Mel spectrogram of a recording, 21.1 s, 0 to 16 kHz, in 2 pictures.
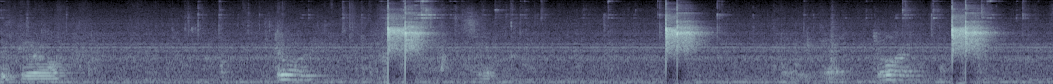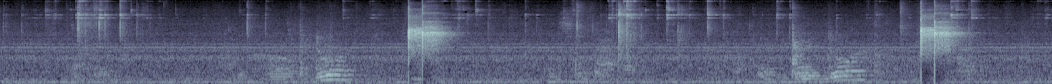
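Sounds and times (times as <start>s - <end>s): dog-training clicker clicking: 9.5s - 10.0s, 19.7s - 20.3s.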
